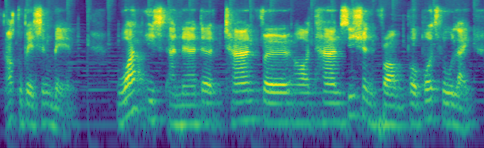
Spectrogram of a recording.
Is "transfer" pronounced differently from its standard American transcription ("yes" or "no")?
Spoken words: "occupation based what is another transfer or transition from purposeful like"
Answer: yes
